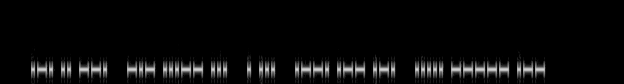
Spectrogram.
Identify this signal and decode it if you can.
Morse code, heard as a keyed tone, about 40 wpm, 700 Hz. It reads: RIG K3S ES PWR 50W
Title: K1USN SST QSO Practice 40wpm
